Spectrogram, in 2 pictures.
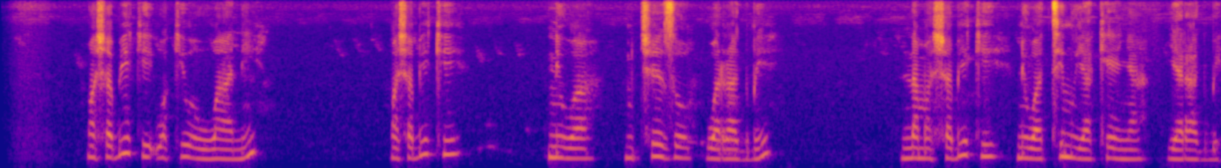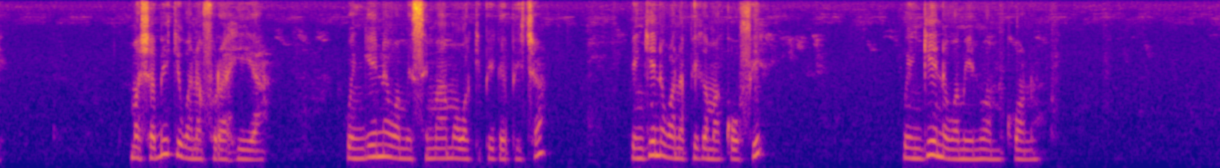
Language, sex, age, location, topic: Swahili, female, 36-49, Kisii, government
